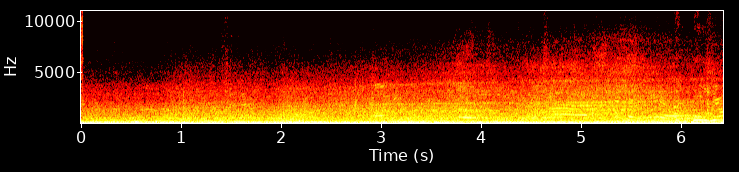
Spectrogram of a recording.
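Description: Wind buffeting the camera's microphone, a steady low rumble outdoors on a city street. Faint voices come in during the second half.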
